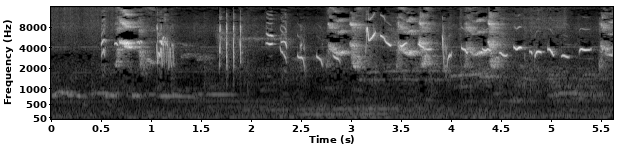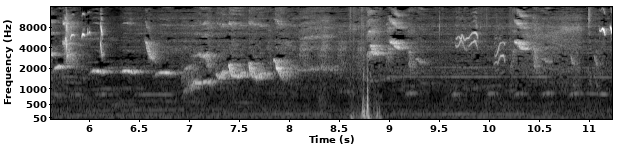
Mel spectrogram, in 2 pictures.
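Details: Long rolling song of a tledekan sitrun selendang biru flowerpecker, used as bait for other birds: continuous high chattering twitters and slurred notes, with a loud knock partway through.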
